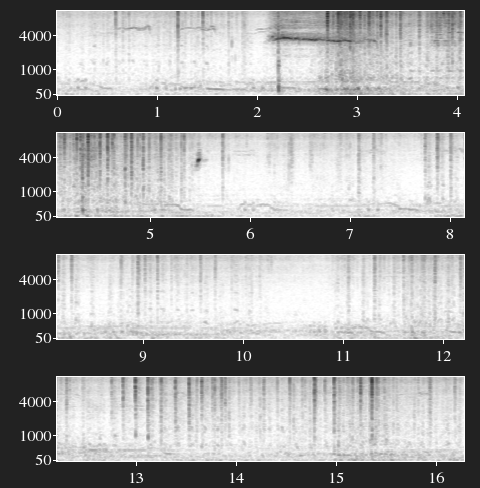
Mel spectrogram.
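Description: A flock of domestic pigeons cooing throughout, with many quick clicks as they peck at feed on the ground. A louder rustling flurry comes about two seconds in and lasts a couple of seconds.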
